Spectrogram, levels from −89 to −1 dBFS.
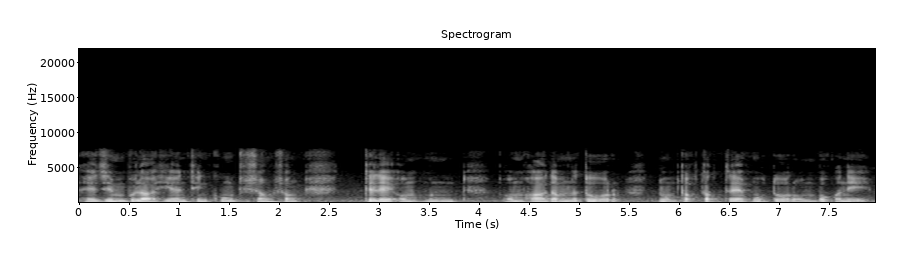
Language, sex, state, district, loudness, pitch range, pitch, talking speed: Mizo, male, Mizoram, Aizawl, -22 LUFS, 90-110 Hz, 95 Hz, 190 wpm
